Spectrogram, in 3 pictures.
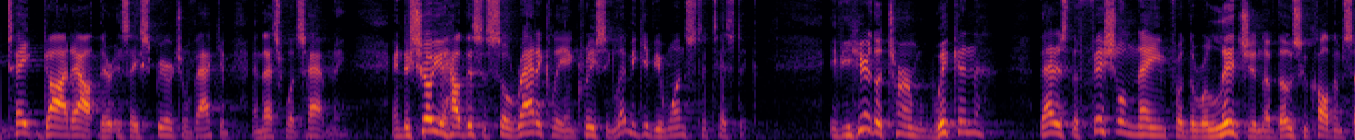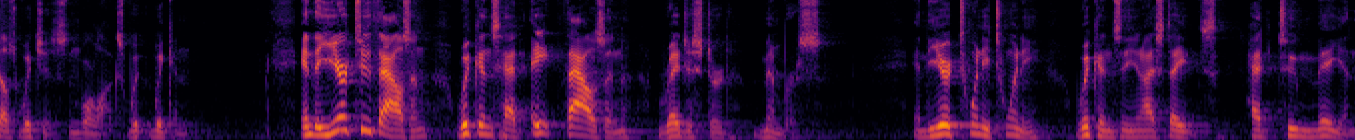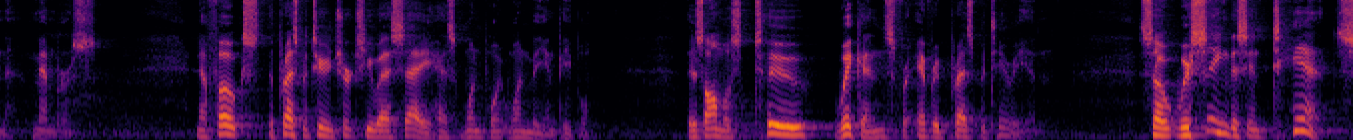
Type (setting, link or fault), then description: setting, large echoing room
